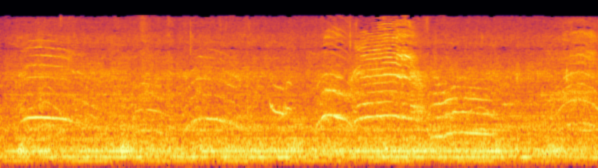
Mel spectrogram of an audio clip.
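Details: Several young Ragdoll kittens, home-raised without cages in central Kansas, mewing repeatedly in thin, high, arching cries that overlap and come every second or so over a steady low household hum.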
